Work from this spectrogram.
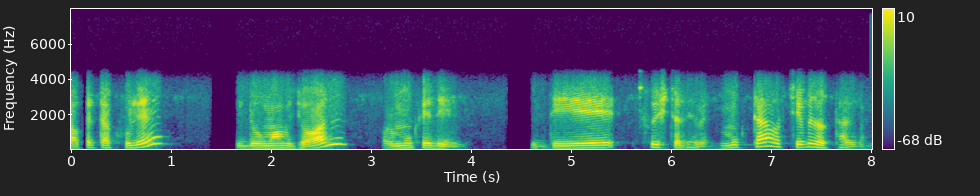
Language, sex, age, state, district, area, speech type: Bengali, male, 45-60, West Bengal, North 24 Parganas, urban, conversation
